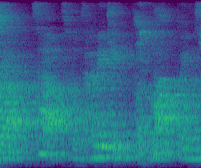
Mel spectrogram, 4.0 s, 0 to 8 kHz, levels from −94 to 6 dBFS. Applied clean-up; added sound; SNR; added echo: none; none; none; reverberation time 2.1 s.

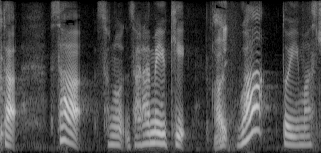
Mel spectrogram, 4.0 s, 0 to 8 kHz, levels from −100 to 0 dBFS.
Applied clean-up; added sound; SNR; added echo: none; none; none; none.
